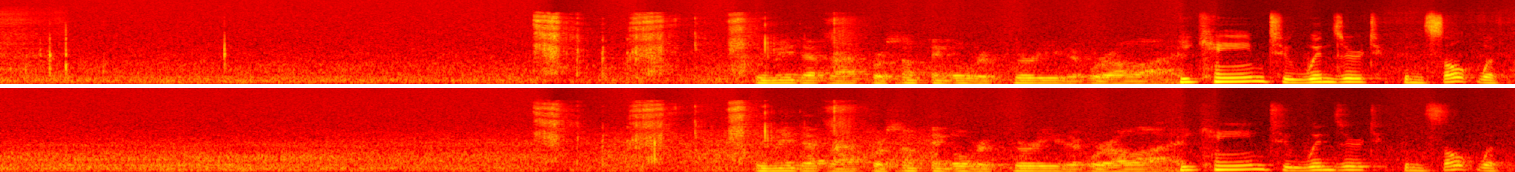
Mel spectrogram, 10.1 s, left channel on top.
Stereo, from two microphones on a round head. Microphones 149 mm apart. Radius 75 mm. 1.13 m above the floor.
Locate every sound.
3.5 s footsteps: 25° left (ahead or behind), 1.3 m; by 5.8 s 20° right (ahead or behind), 3 m
5.0 s a man speaking: 20° right (ahead or behind), 3 m
7.9 s a man speaking: 75° left (ahead or behind), 0.6 m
